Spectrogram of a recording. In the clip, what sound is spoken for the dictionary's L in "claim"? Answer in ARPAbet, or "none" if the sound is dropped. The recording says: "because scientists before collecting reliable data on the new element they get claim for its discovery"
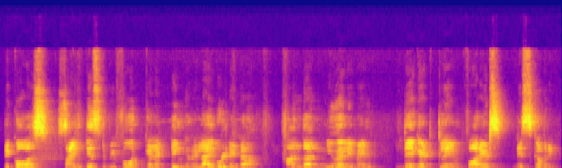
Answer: L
